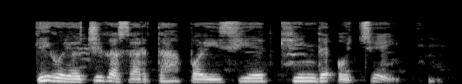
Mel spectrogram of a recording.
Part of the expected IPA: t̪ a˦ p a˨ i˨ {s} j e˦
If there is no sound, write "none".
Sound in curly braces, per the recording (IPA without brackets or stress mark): s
